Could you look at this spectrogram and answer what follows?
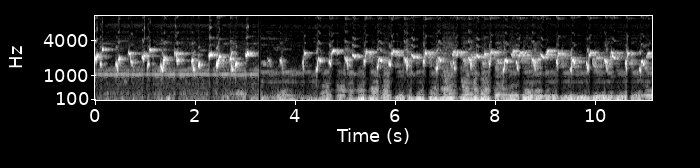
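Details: Yellow-vented bulbul delivering a long fighting song used to provoke other bulbuls; rapid bubbling whistled notes continue throughout while a rumbling, noisy background rises after the first few seconds.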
